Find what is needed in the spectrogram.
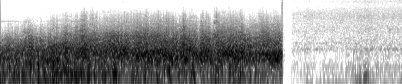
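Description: Wind buffeting the camera microphone on an open, high observation deck: a loud, rough rumble. It cuts off abruptly just under three seconds in, leaving quiet indoor room tone.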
